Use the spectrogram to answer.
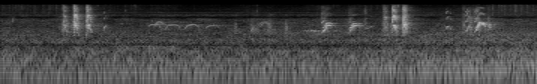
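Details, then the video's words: House sparrows calling other sparrows to food early in the morning at a home hanging bird feeder; bright, sharp chirps in two quick clusters near the start and again after three seconds, with softer twittering between. "Sparrow Bird Call other Sparrows for Food in the morning"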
